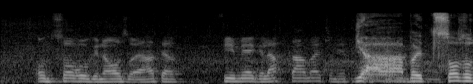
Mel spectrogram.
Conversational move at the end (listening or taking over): taking over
